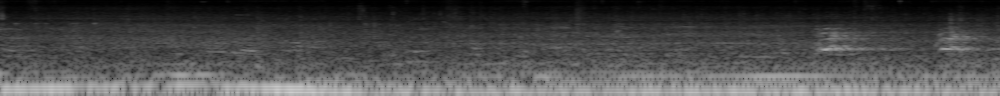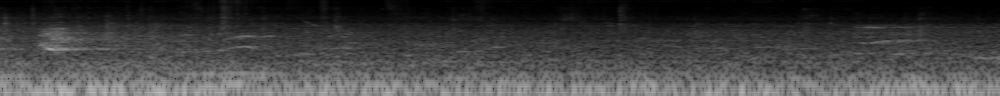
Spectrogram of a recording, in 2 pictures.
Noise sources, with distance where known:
engine of unclear size, far
unidentified human voice, far
dog barking or whining, far

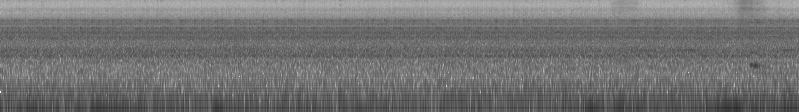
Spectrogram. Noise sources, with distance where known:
large-sounding engine, near

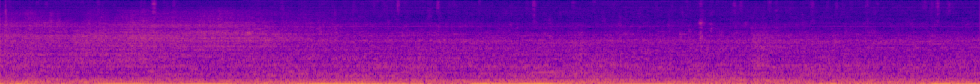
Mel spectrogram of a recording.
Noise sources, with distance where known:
background noise

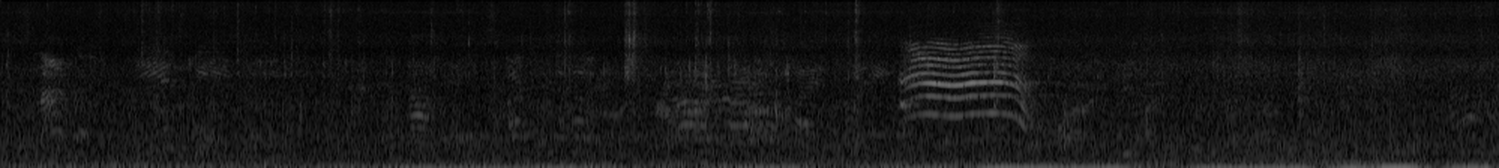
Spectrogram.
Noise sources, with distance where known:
person or small group talking

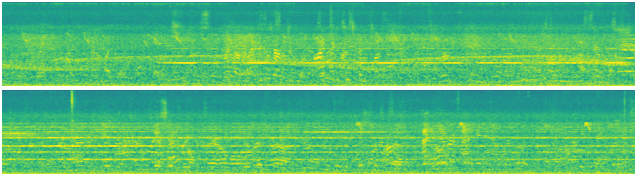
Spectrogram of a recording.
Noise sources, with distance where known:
unidentified alert signal, far
person or small group talking

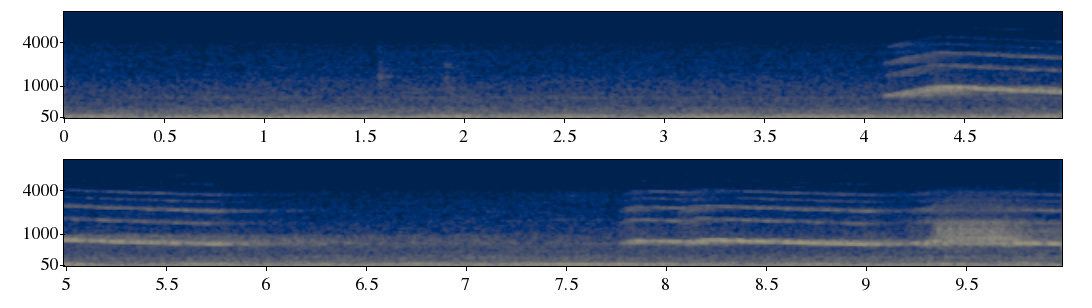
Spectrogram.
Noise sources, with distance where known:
siren

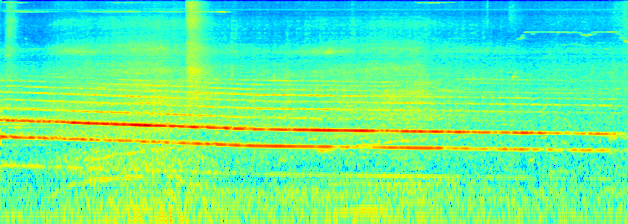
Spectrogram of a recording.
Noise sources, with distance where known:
siren, near

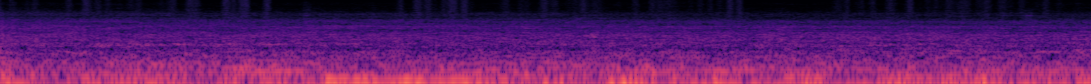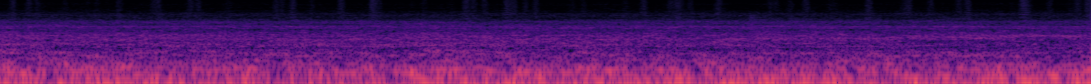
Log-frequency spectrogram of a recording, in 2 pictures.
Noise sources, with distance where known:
siren, far

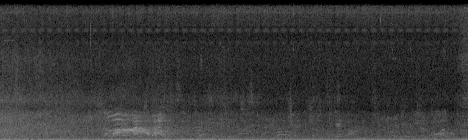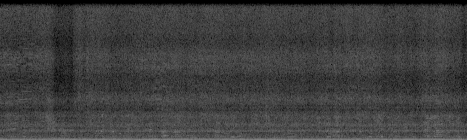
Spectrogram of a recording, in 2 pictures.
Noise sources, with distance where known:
person or small group shouting

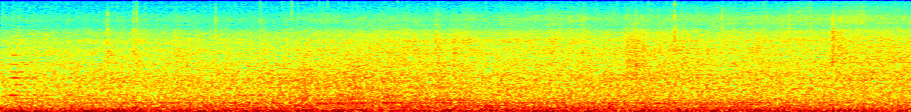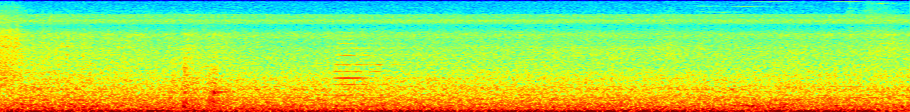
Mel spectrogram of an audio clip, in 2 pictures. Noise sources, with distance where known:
car horn

